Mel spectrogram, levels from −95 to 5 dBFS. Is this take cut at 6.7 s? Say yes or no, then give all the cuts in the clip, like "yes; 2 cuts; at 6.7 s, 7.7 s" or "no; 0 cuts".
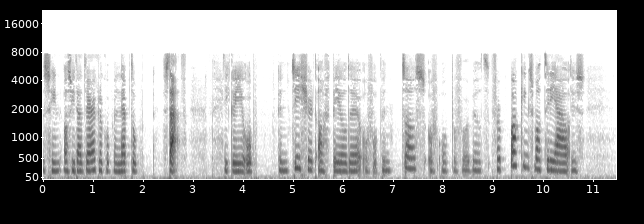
no; 3 cuts; at 3.6 s, 9.0 s, 10.5 s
